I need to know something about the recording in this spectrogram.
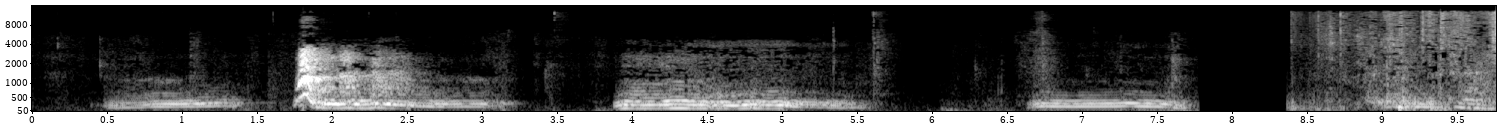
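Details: Playful miniature dachshund making four drawn-out, low, moaning growl-whines of about a second each, separated by short silences, with one sharp yelping burst early on and a hissing noise at the end.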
